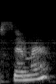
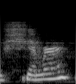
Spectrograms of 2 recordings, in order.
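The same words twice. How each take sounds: First: Said in the usual way. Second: "shimmer" with SH for the opening S; misreading it as "shimmer"; misread word. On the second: Retold or imitated. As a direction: say "shimmer", SH at the start. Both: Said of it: "instead of simmer".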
